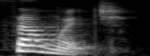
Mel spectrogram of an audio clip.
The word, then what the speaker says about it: sandwich: Christmas or the word sandwich I don't pronounce that D try this sentence for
